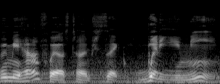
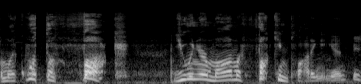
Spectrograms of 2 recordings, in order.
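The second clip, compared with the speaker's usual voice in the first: mock-furious, acted anger, much higher pitch; 8 semitones higher than usual. Retelling the reaction when she asked for a break, retelling an angry outburst. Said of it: "And I'm just so mad".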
